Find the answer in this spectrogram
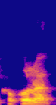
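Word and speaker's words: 코코넛: খোনাত মানে কি নারেল যাও এটাও হচ্ছে ক্লিয়ার খোকনাত মানে কি নারিকেল তাহলে আমরা বলি কোকোনাট ইংরেজিতে সেটা হচ্ছে এখানে কি খোকনাত কোরিয়ানি উচ্চারণ হবে কি খোকনাত বাংলায় কি হচ্ছে নারিকেল তারপরে কি আছে দেখুন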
